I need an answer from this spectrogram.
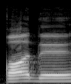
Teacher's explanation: آگے قاف موٹا ہے، دال قلقلہ کیجیے گا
